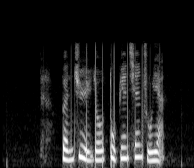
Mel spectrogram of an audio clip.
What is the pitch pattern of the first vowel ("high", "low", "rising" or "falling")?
low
